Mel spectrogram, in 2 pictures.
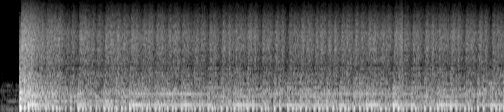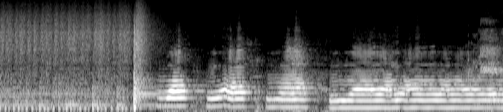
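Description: Snare drum roll held steadily for about six seconds, then cutting off suddenly, followed by a short run of held musical notes, some bending in pitch.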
